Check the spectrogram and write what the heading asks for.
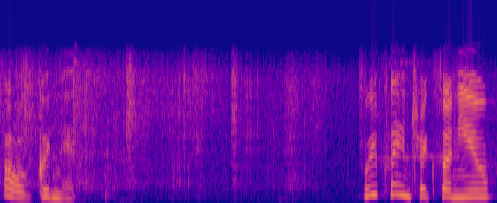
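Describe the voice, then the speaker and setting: A woman's voice: sits high, expressive, slow pace, muffled recording, background noise. A woman filming her horse outdoors by a fence, chatting to him fondly and laughing often, on a handheld camera. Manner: laughing often, cooing affectionately. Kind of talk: casual chat to a horse.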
